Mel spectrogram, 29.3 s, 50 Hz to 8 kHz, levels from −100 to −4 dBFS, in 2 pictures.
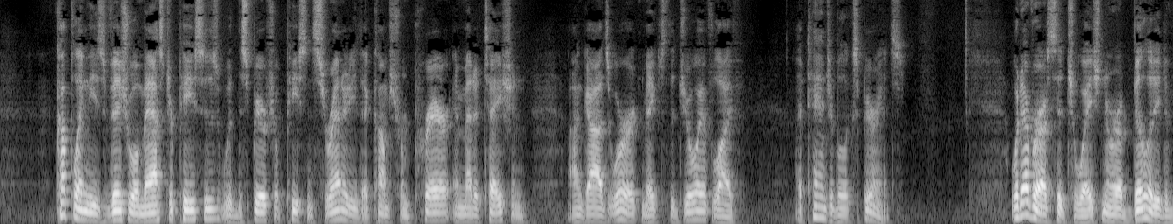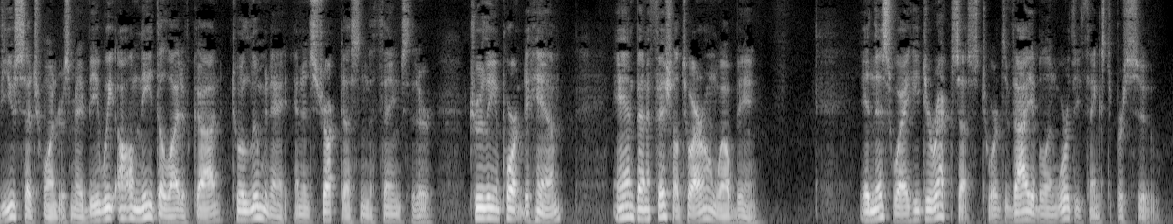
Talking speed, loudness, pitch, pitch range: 165 wpm, -22 LUFS, 100 Hz, 85-120 Hz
